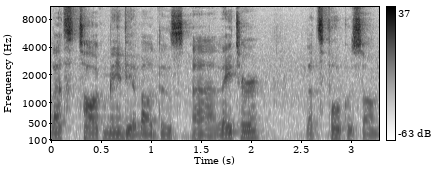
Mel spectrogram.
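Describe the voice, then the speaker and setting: The man's pitch is medium, and noticeable background noise runs beneath his speech. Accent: non-native. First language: not English. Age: 20s. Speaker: personal finance vlogger. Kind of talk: casual monthly finance update vlog. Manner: halting, with many fillers and repetitions.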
